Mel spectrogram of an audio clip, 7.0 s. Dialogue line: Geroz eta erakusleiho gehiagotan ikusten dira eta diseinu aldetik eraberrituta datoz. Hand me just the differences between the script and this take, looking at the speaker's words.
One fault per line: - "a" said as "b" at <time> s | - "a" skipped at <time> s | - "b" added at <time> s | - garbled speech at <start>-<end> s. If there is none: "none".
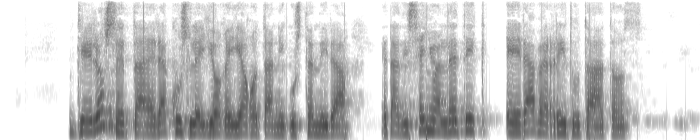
none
